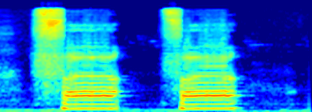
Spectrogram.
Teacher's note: ऊपर के जो दांत है उसका किनारा ये होठ की तरी वाले हिस्से पर लगेंगे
